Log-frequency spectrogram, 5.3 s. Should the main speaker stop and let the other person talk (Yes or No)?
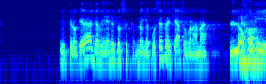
No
